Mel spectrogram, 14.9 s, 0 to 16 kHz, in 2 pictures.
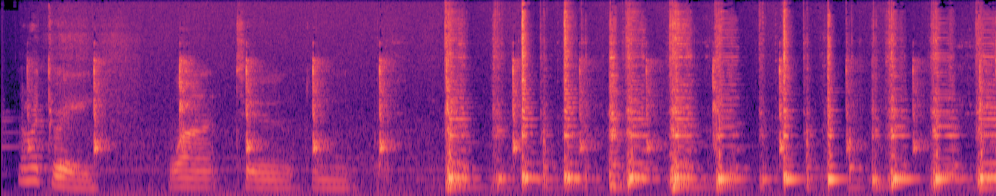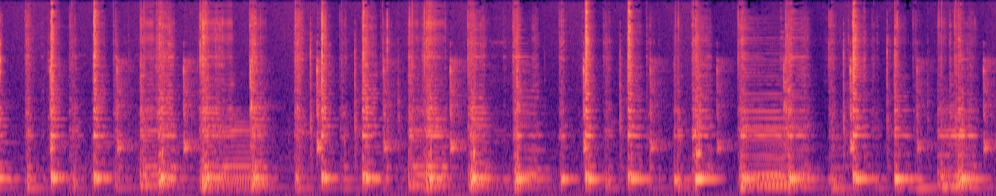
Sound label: claves clave comping 12 bar blues; original clave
